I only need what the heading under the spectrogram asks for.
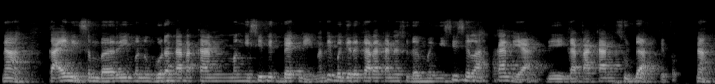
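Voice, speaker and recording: Moderator, brisk, bright tense tone, echoey room on a call. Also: mid-range voice, fairly even intonation. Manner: brisk, reads out audience questions. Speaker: webinar moderator. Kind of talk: webinar moderation.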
